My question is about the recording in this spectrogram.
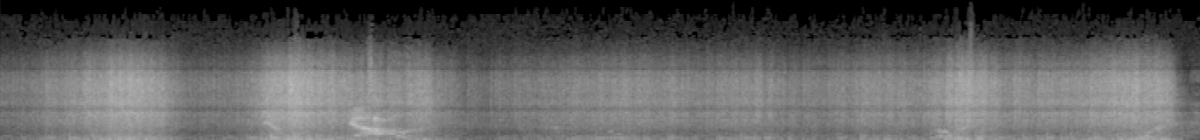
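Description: Suspense film score: a snare drum roll over a held low chord, swelling and easing in waves and building again near the end.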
